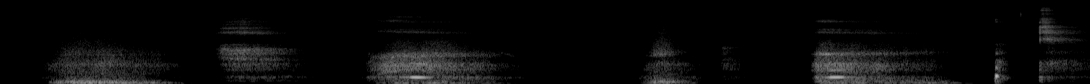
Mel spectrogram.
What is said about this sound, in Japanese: 息吹きかけられてじらされるの、嫌いじゃないですよね。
